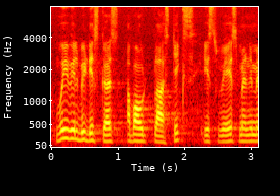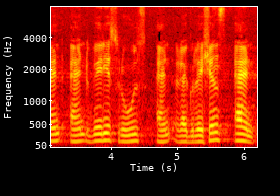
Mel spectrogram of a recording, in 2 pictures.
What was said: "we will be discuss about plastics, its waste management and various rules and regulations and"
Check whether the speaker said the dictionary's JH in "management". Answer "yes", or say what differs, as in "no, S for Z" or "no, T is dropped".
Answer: no, JH is dropped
